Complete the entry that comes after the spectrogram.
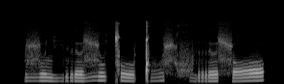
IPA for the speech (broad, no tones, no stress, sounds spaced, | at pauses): ɮ ʊ l i̤ r ə ɮ ʊ ǀ o ǃ ɔ̤ ɬ xʷ ə̤ r ə ɬ ɔ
